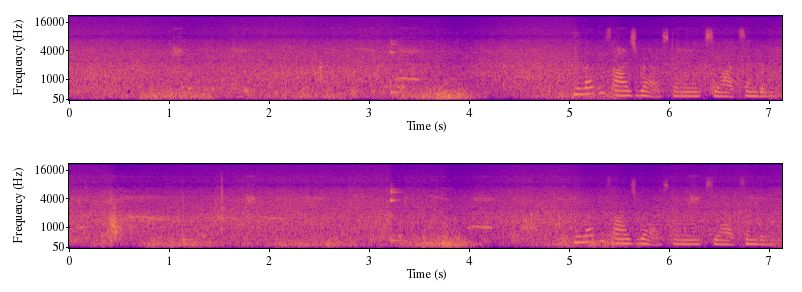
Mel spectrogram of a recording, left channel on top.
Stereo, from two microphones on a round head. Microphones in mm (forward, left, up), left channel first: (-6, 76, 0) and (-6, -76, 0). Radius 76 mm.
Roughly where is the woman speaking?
Left.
